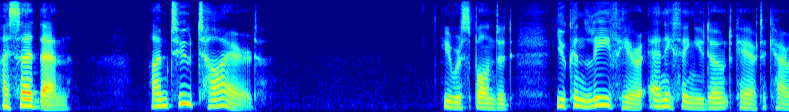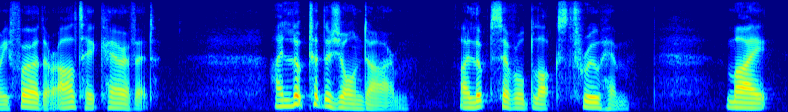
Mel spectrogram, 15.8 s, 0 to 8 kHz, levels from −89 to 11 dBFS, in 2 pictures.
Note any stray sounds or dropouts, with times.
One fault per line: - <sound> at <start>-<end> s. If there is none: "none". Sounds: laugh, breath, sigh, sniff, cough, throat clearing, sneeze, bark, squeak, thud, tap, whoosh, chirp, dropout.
none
